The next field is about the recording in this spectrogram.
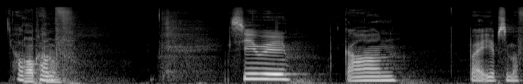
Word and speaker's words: Gane: Entweder Gane oder Gain. Gain war immer die erste Version, bis ich dann, also bei den ersten Kämpfen. Dann glaube ich Gane, aber man sagt einfach nur Garn.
